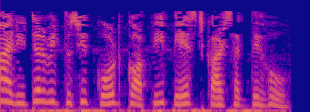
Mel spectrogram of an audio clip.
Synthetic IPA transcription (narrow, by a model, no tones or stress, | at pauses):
aːɖiːʈəɾʋɪt͡ʃt̪ʊsĩːkoːɖkɔːpiːpeːsʈkəɾsək̚d̪eːɦoː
